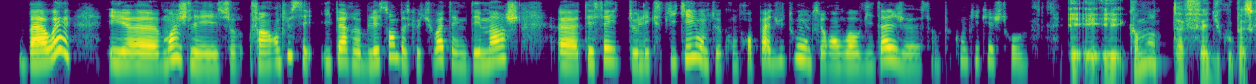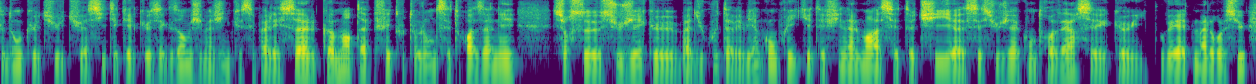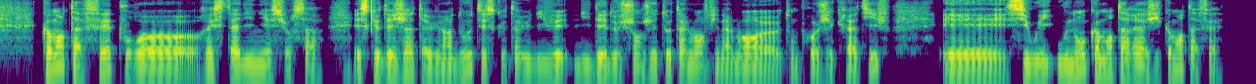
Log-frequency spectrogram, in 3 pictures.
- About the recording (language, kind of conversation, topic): French, podcast, Peux-tu me parler d’un projet créatif qui t’a vraiment marqué ?
- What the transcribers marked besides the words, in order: in English: "touchy"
